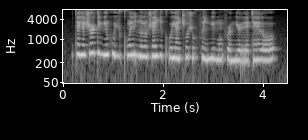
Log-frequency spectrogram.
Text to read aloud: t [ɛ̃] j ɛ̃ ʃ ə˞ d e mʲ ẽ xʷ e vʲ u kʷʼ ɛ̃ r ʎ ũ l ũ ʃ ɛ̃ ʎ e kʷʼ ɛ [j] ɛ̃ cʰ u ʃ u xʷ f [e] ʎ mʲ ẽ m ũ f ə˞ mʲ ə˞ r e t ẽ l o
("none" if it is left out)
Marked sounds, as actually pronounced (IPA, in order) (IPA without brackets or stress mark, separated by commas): ɛ̃, j, ẽ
